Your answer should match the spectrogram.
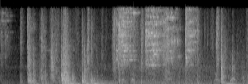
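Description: Broken glass and damage being swept up in a cafe: repeated scraping broom strokes push shards that clink and tinkle in bright, uneven bursts, with a few low thuds between the strokes.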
